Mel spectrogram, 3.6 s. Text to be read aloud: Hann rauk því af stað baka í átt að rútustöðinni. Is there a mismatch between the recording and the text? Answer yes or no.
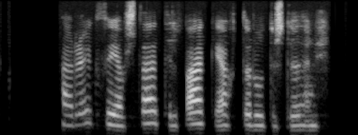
yes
